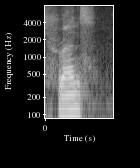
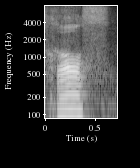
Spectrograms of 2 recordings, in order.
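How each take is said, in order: First: It is pronounced the English way. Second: It is pronounced the French way.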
